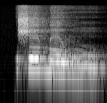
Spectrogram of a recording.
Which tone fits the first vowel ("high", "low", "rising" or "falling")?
high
